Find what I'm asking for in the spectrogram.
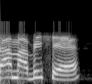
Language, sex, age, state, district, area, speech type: Bodo, female, 60+, Assam, Chirang, rural, conversation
